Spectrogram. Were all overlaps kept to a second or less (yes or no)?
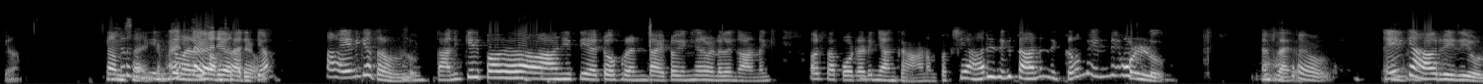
no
